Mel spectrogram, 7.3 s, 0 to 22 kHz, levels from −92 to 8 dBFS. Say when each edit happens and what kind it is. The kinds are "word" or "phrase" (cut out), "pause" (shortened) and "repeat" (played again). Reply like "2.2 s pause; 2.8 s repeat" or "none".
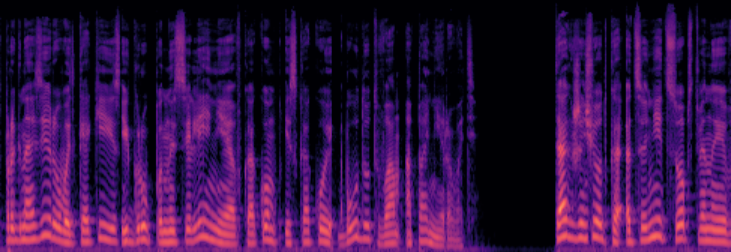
1.2 s word; 2.8 s word; 3.4 s word; 5.8 s word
